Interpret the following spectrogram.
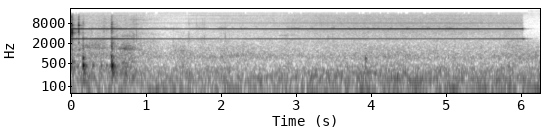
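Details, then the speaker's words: Honda CB360 static timing after points gap and plate adjustment: steady high multimeter continuity tone for about six seconds, then cuts off as the points open near the LF mark; now very close. "all right as you can hear they're touching and come up on the LF mark we'll see how much of a difference we made"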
